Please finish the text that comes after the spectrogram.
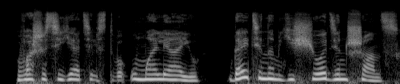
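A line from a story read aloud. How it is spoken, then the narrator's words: Hoarse pleading mutter, captive. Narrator (Russian): хрипло пробормотал плененный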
